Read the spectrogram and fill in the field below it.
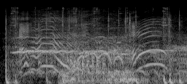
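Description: A cartoon horse whinnies loudly and close, a long wavering neigh lasting nearly two seconds, with faint hoof clatter beneath, from the animated series Horseland.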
